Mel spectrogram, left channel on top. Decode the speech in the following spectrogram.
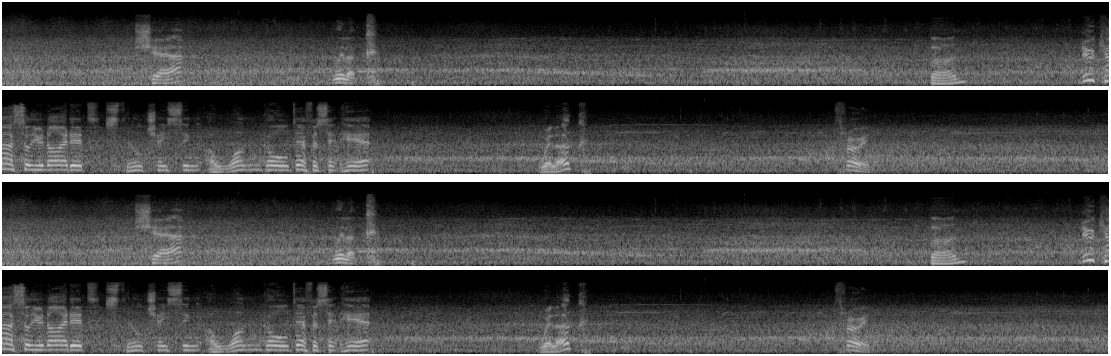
Cher. Willock. Burn. Newcastle United still chasing a one-goal deficit here. Willock. Throw-in.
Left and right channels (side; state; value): both; identical; correlation 1.00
